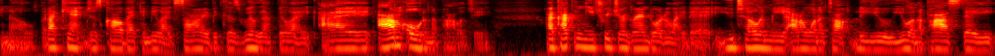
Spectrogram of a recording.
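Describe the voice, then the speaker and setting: A woman talks at a very fast pace. Her pitch is very deep and low, with ordinary variation. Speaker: ex-Jehovah's Witness vlogger. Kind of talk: personal vlog monologue. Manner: gets loud when passionate; halting, repeats words.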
